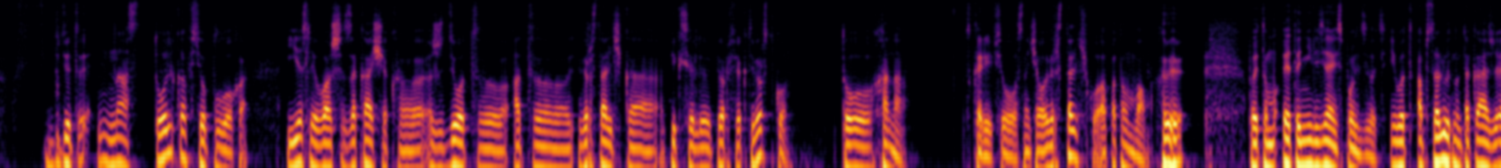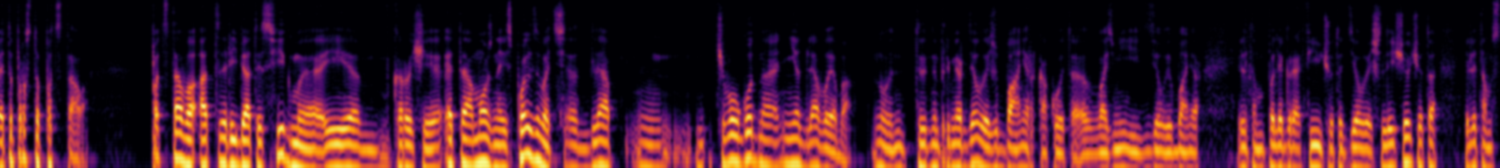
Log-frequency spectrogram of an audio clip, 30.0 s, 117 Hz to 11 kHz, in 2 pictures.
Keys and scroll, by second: 4.2 super+w, 12.1 space.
